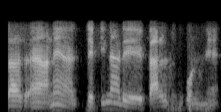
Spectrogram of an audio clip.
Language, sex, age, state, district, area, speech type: Tamil, male, 18-30, Tamil Nadu, Sivaganga, rural, conversation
